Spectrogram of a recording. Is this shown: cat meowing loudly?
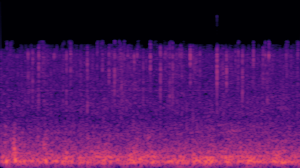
no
